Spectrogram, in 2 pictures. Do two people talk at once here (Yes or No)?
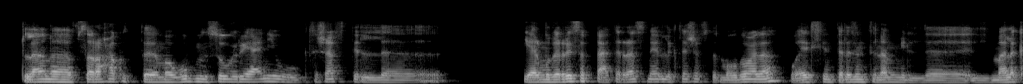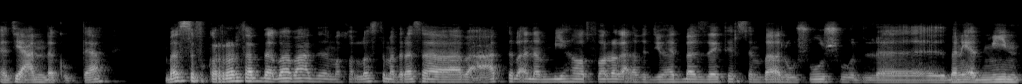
No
